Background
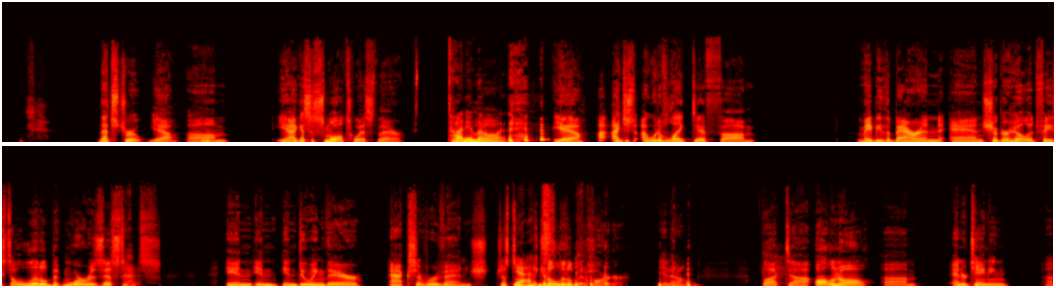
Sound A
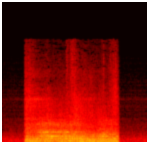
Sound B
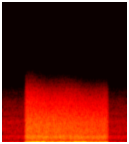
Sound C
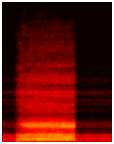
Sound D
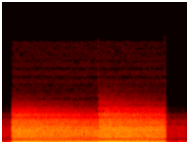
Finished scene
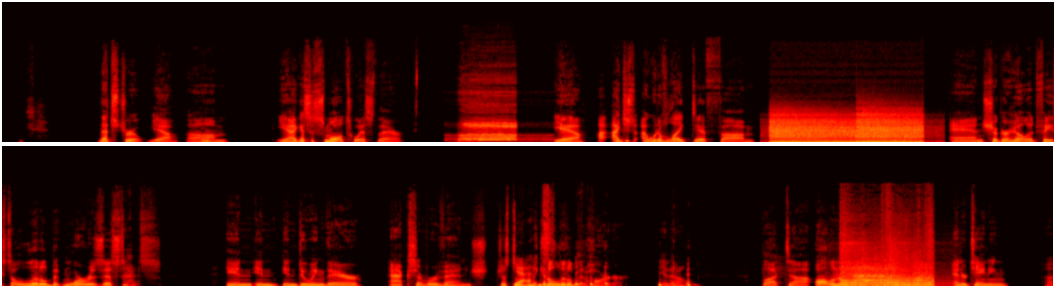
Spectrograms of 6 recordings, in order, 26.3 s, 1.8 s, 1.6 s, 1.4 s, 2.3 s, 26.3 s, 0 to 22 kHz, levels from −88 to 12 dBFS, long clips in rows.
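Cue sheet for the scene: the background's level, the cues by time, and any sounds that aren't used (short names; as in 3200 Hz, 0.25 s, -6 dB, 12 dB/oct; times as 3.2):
background -8.5 dB
5.52 replace with C -7 dB
9.47 replace with D -4.5 dB
23.34 add A -3 dB
not used: B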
